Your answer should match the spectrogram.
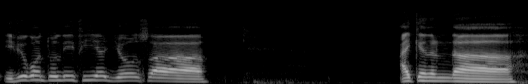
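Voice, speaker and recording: A man from Cuba with a Cuban Spanish accent, a podcast guest talking earnestly in halting English aboard a sailboat, often pausing to search for words. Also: on the high side, animated, smooth, no room sound, studio quality. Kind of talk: casual conversation.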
